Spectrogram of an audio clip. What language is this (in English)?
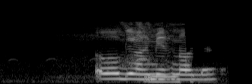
Punjabi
